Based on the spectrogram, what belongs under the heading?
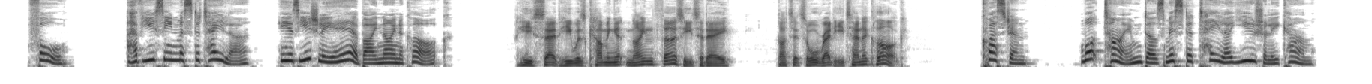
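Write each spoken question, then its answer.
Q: What time does Mr. Taylor usually come?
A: By 9 o'clock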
